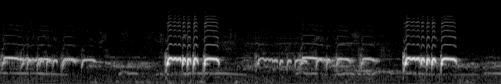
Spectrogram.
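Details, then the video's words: A local zebra dove sings to set off other doves: continuous rolling, burry coo phrases interrupted twice by loud staccato trilled bursts about 2.4 seconds apart. "Perkutut Lokal Gacor Paling Ampuh Untuk Pancingan Burung Perkutut Agar Bunyi"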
